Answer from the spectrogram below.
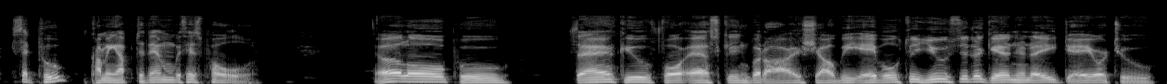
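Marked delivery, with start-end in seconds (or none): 3.7-11.5 slow, low, aggrieved drone; gloomy donkey. A narrator's reading. Eeyore thanks the boy who dries his tail, gloomy. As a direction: plod through it, low and mournful.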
